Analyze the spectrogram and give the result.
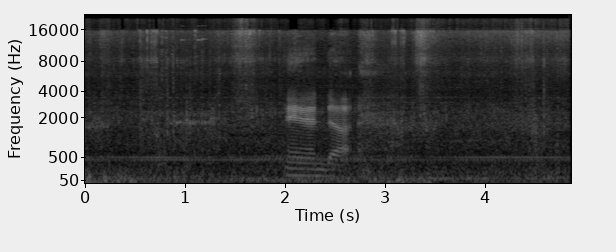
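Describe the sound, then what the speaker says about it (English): A sailboat's engine putt-putts steadily at sea, a low continuous drone with wind noise throughout, while someone speaks briefly midway. "we've been putt-putting along with the engine primarily for some time now"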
